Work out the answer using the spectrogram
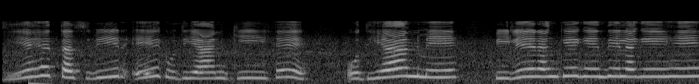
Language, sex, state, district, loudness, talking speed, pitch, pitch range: Hindi, female, Uttar Pradesh, Ghazipur, -27 LUFS, 120 wpm, 340 Hz, 295-370 Hz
